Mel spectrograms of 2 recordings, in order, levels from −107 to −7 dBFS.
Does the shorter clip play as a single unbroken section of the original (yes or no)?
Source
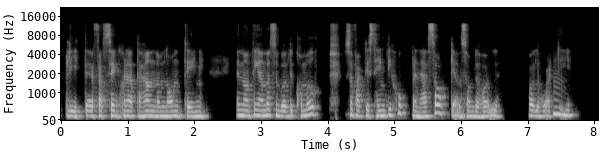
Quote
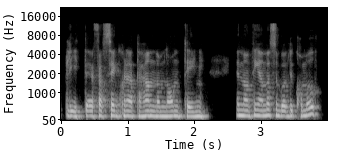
yes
